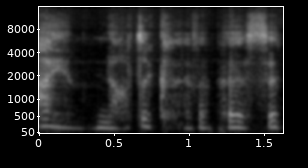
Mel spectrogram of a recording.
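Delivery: very quiet, very low, hushed whisper. Playing a character in a group roleplay scene, whispering to Arthas. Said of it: "She whispers".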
